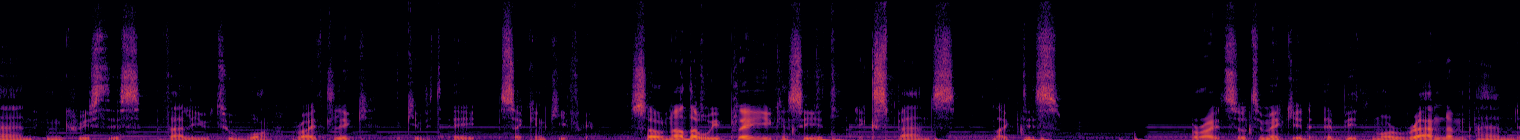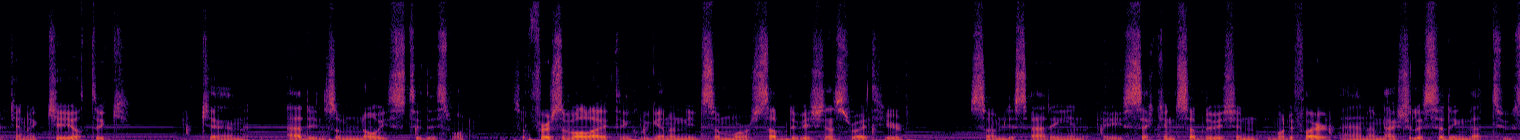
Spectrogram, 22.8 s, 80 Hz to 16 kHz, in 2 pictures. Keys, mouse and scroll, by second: 0.4-2.1 drag, 2.1-4.3 right drag, 4.6-5.1 drag, 5.1 space, 6.1 space, 6.4-7.3 shift+middle drag, 7.3-7.7 drag, 7.7 space, 8.8-11.2 drag, 11.4 scroll down 2, 11.4 click, 13.3 shift+middle drag, 13.6-14.4 scroll up 2, 15.1 shift+middle drag, 15.3 scroll up 1, 15.5 middle click, 16.0 z, 16.4-18.0 middle drag, 18.0 z, 18.4-20.8 drag, 21.4-22.8 scroll up 2.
